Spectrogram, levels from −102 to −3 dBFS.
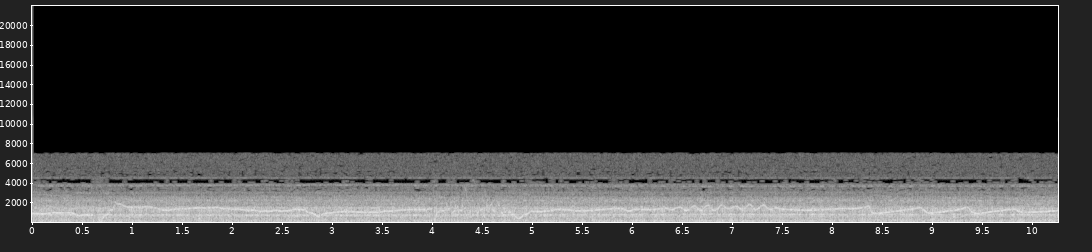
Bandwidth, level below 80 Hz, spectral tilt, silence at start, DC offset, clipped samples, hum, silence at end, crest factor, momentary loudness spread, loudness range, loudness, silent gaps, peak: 7.4 kHz; -38 dBFS; -6.5 dB/octave; 0 s; under 0.1%; under 0.1%; 60 Hz at -30 dBFS; 0 s; 14 dB; 1 LU; 0 LU; -17 LUFS; none; -2 dBFS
